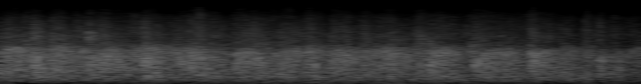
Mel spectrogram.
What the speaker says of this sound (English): let's give them a great big round of applause for that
